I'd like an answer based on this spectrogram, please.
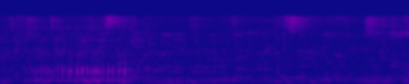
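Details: A sleeping Boston Terrier gives one rough, buzzing snore that fades into quiet breathing.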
